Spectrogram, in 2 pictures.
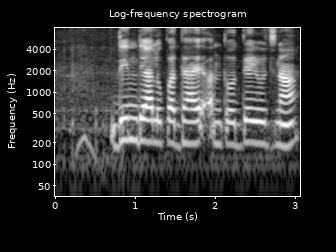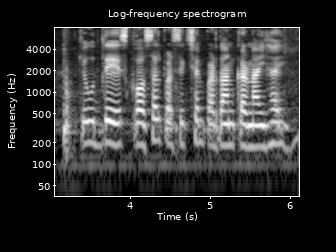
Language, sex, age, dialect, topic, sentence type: Magahi, female, 31-35, Western, banking, statement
